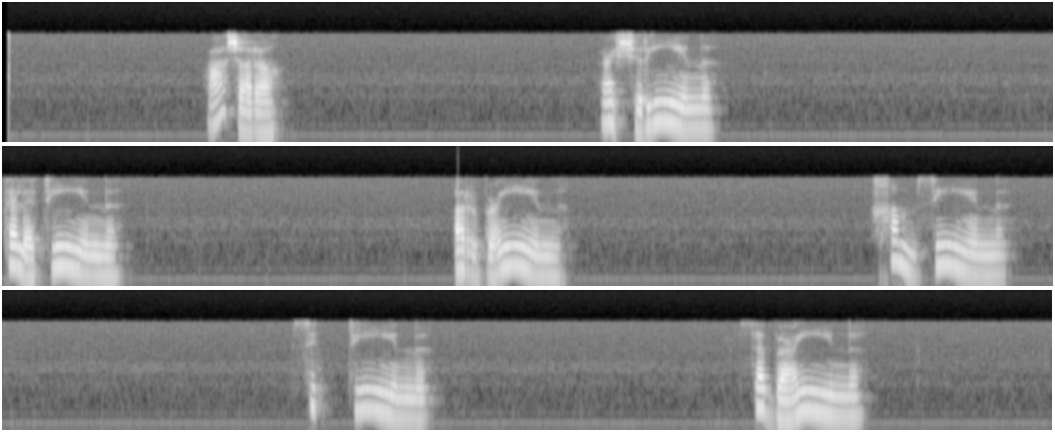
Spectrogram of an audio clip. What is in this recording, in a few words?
numbers 10 100, arabic, pl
